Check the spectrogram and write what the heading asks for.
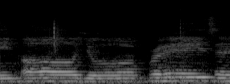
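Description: A man singing a slow gospel song solo into a microphone, holding a few long notes one after another with short breaths between them.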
